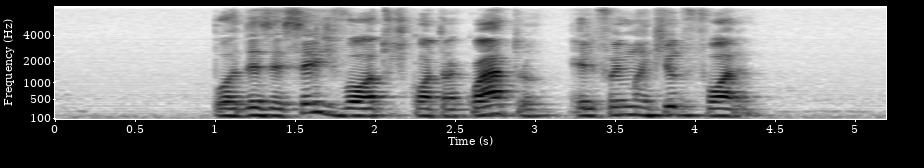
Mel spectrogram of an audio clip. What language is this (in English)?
Portuguese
